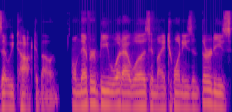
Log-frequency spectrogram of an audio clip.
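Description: A man's normal speaking voice, fairly low-pitched, at a moderate pace with fairly even intonation, over a quiet background. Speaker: cycling coach and podcast host; cycling coach, podcast host. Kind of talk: interview podcast. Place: home room. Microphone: studio mic.

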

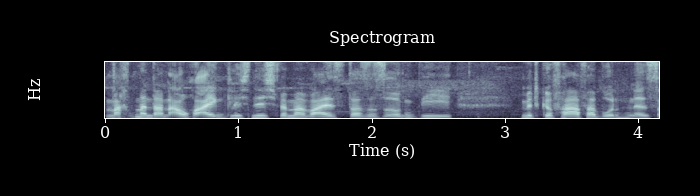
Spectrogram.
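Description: A woman talks at a very fast clip with ordinary pitch variation. The sound is dry, with no echo. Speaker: vlogger. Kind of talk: casual vlog chat. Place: open country. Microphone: phone near.

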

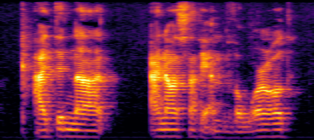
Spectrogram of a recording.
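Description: This man's voice is fairly low in pitch with a bright, sharp tone. Audible room echo surrounds it. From Rochester, New York, US; New York. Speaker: YouTuber and singer; YouTuber. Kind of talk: casual vlog monologue. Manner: animated, filler-heavy. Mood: animated storytelling. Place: home room. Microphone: phone near.

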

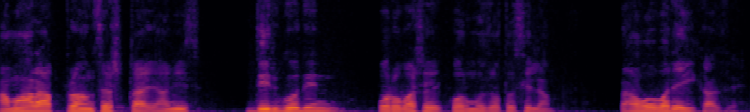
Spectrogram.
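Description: His tone dark and mellow, a man speaks at a fairly high pitch with lively intonation. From Bangladesh, Satkhira. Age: 60s. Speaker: date palm farmer, former migrant worker. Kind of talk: interview.

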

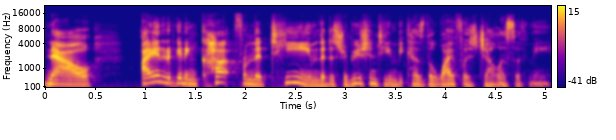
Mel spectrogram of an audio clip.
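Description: On a very clean recording with a silent background, a woman uses an ordinary speaking voice at medium pitch, fairly quick pace and ordinary pitch variation. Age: 30s. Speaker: entrepreneur in cannabis industry. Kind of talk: casual chat.

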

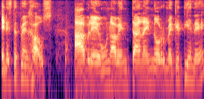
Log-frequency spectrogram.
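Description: A man talks at a very slow pace with fairly even intonation. His voice is fairly high, with a bright, sharp tone. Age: 40s. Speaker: comedian podcast co-host. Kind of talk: casual chat. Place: studio. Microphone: studio mic.

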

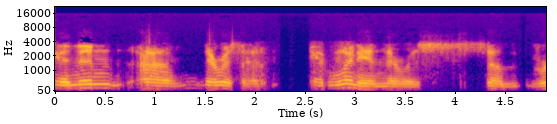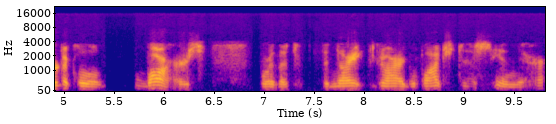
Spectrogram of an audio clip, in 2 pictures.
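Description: A man speaks at a medium pitch with fairly even intonation and big swings in loudness. His pace is very slow, with long, frequent pauses. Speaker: civil rights veteran. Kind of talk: testimony. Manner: halting.

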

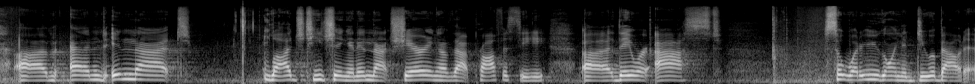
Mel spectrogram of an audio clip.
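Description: Over light background noise, a woman speaks at a fairly slow pace in a monotone, flat intonation. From Long Island, New York (Shinnecock Nation); New York. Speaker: researcher; guest lecturer. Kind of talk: lecture. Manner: halting, frequent fillers. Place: classroom. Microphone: camera far.

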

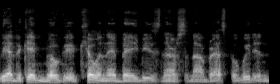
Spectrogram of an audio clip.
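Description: A man talks with a very deep, low pitch. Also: quiet background. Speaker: professor, activist, lecturer; professor, lecturer. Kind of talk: interview answer. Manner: calm delivery. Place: home room. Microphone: earbuds.

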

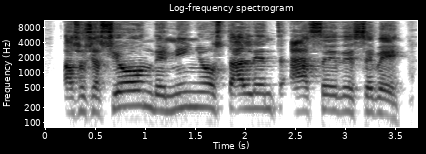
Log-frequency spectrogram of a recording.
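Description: Speaking in a high voice with a bright, sharp tone, a man keeps his intonation fairly even on a very clean recording with a silent background. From Mexico, Monterrey. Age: 20s. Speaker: TV presenter and YouTuber. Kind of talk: casual interview.

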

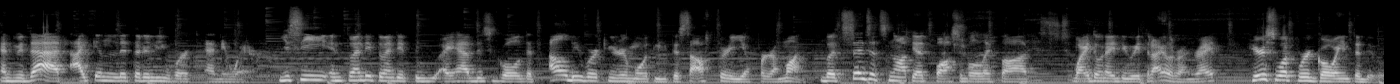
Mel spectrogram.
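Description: Faint music in the background, ordinary pitch variation and a moderate pace. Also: man. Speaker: vlogger. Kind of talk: casual vlog chat. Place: home room. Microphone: lapel.

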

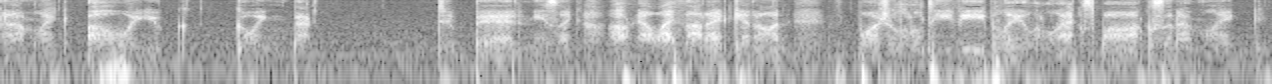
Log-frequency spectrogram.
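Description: A woman whispers at a moderate pace, her loudness swinging widely, with long, frequent pauses. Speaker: home vlogger. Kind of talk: casual vlog storytelling. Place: home room. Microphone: studio mic.

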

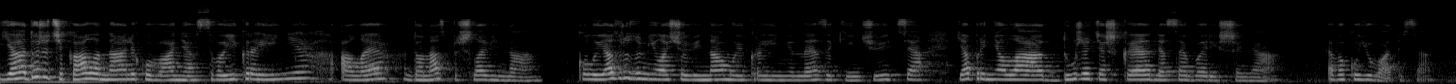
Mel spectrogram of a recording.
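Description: Fairly even intonation from a woman with a fairly high pitch. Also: moderate pace. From Ukraine. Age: 30s. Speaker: patient advocate. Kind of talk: personal testimony. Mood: earnest, calm, grateful. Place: home room. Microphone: phone near.

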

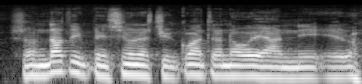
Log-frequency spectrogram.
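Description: Against a quiet background, a man with a dark, mellow tone talks at a moderate pace with fairly even intonation. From Reggio Emilia, Italy; Italy. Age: 90s. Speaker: retired union volunteer. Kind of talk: testimony. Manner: halting. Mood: calm, reflective reminiscing. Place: office. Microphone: handheld.

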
